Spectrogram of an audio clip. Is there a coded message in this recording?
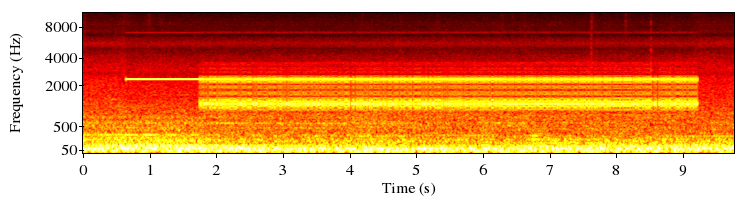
Yes: cassette data (Kansas City type), 300 baud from 0.6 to 9.2 s, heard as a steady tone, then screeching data, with the noise inside a car.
